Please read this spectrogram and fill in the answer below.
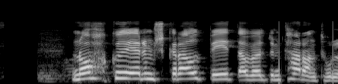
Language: Icelandic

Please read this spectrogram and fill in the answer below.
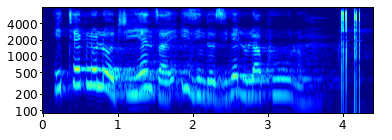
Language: South Ndebele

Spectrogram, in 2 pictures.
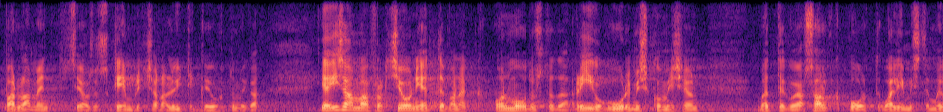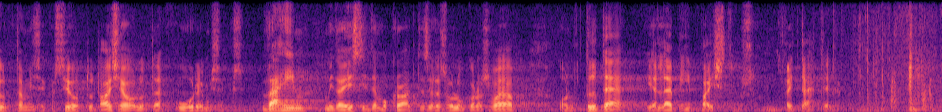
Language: Estonian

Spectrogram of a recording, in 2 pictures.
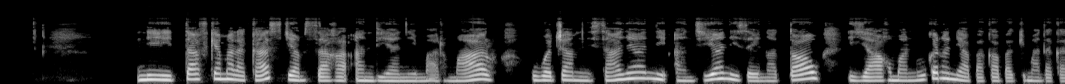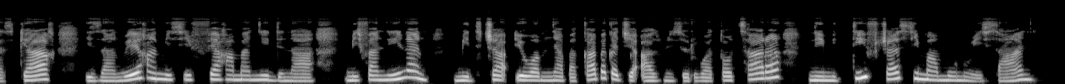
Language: Malagasy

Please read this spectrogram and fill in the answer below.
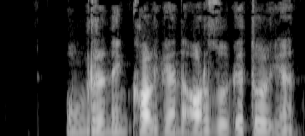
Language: Uzbek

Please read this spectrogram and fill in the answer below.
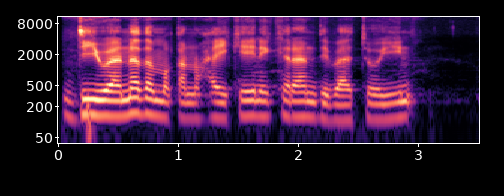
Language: Somali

